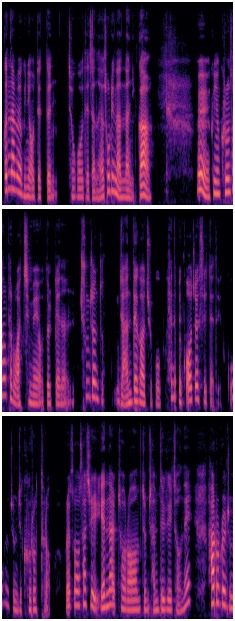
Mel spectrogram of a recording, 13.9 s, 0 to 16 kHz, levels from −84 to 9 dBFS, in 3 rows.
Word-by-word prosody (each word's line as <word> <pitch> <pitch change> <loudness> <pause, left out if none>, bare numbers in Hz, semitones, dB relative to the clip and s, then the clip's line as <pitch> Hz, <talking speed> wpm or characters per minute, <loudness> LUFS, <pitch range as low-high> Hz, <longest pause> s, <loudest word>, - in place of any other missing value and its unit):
끝나면 265 -4 +3
그냥 170 -2 -2
어쨌든 - - -3 0.3
저거 155 0 -5
되잖아요 140 0 -3
소리는 260 +2 +2
안 145 +1 +1
나니까. 155 +3 +5 0.9
예 275 - +6
그냥 215 +2 +1
그런 240 +3 +2
상태로 300 - -1
아침에 160 +1 -1
어떨 165 -1 -4
때는 150 +3 -4 0.3
충전도 275 -9 -2 0.2
인제 200 - -3
안 150 +7 0
돼 210 - +4
가지고 160 -5 -2
핸드폰이 265 -10 -4
꺼져있을 225 +2 +1
때도 - - -12
있고. - - -15
좀 170 -6 -7
이제 155 - -7
그렇더라고요. 175 0 -6 0.2
그래서 255 -1 0
사실 255 -1 +1
옛날처럼 185 -6 +2
좀 175 0 -4
잠들기 175 +1 -2
전에 210 - -4 0.3
하루를 290 -2 +6
좀 205 -3 -2
190 Hz, 370 characters per minute, -24 LUFS, 165-255 Hz, 0.9 s, 예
